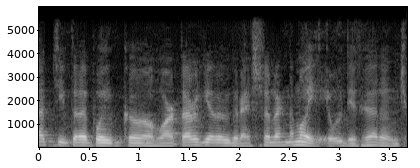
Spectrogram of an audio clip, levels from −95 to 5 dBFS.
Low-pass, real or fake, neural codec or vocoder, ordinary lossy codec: 5.4 kHz; fake; codec, 16 kHz, 0.5 kbps, X-Codec, HuBERT features, trained on general audio; none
